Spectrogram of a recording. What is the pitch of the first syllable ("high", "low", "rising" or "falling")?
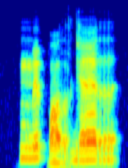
high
